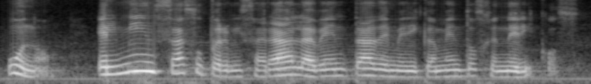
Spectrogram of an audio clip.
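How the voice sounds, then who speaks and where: A woman's voice: medium pitch, lively intonation, normal speed, dark tone. Woman methodically explaining exam questions. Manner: methodical, reads each question then explains. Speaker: teacher. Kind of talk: exam exercise walkthrough.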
